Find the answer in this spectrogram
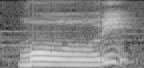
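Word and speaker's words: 森: banyak yang cantik gak jadi hutan besar dibaca Mori ini kondisinya bener-bener gampang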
